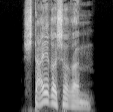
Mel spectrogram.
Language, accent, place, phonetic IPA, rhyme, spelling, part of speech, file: German, Germany, Berlin, [ˈʃtaɪ̯ʁɪʃəʁəm], -aɪ̯ʁɪʃəʁəm, steirischerem, adjective, De-steirischerem.ogg
- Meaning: strong dative masculine/neuter singular comparative degree of steirisch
